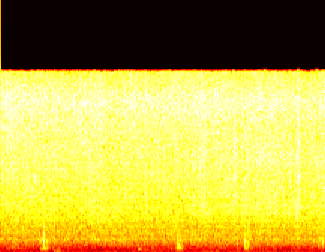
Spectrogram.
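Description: Silkworms sizzling steadily as they are stir-fried in oil in a pan, with a few brief scrapes of the stirring utensil and a sharp click about four seconds in.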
